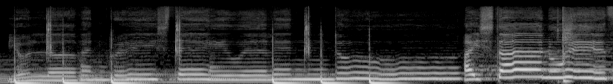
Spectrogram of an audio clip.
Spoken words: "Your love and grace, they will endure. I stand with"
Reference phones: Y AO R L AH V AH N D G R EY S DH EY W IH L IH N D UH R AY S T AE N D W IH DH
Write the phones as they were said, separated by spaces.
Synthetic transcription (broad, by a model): Y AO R L AH V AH N G R EY S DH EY W IH L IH N D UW AY S T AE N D W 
